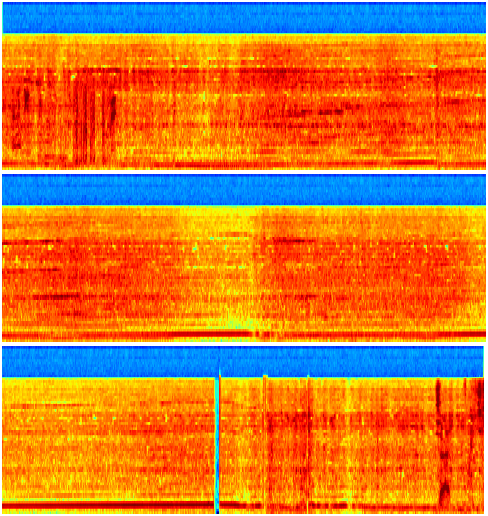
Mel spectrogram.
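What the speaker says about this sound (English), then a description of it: "I just love the aggression of the downshifting and then the upshifting on tarmac, because you can really hear it" A WRC rally car on tarmac at the Croatia Rally shifts through the gears, its engine note climbing and dropping with each upshift and downshift, steady and fairly loud, with a commentator talking over it.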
